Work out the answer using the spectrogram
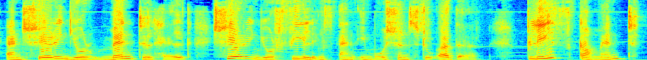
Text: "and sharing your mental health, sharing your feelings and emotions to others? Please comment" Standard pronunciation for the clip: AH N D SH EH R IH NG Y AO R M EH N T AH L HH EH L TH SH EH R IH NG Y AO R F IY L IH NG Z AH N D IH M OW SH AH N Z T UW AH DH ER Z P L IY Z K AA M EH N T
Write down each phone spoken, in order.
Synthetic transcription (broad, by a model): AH N D SH EH R IH NG Y AO R M EH N T AH L HH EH L T SH EH R IH NG Y AO R F IY L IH NG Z AH N D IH M OW SH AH N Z T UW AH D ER P L IY Z K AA M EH N T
